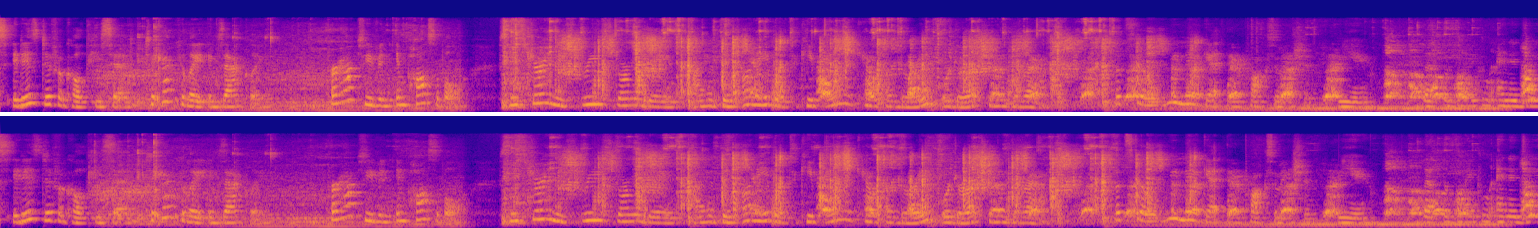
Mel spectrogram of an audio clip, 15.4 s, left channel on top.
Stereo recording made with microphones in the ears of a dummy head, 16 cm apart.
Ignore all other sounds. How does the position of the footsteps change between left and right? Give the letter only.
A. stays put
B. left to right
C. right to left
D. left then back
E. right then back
B.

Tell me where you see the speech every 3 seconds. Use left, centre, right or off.
left, left, centre, right, right.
